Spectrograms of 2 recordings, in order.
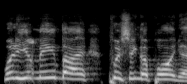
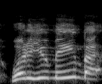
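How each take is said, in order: First: Mock-innocent question, higher than his own voice; passenger, acting innocent. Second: Passenger voice. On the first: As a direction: play dumb, like a pushy rider faking surprise. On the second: Retold or imitated. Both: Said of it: "this is how I said it without saying it".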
